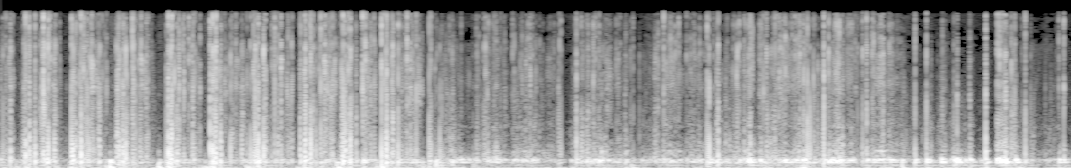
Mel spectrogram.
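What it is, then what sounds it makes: Rhinestone-covered microphone. Long acrylic nails scratch and tap across a fist-sized microphone head fully covered in small glued-on rhinestones and beads. The result is a dense, continuous stream of gritty scratches and quick clicks over a heavy, boomy low rumble with a steady low tone underneath.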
